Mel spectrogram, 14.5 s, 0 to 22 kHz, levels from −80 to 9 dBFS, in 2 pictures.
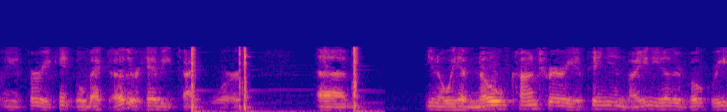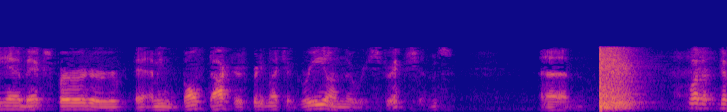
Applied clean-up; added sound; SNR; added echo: none; Gunshot, gunfire + Mechanisms; -1 dB; none.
